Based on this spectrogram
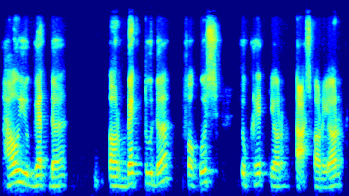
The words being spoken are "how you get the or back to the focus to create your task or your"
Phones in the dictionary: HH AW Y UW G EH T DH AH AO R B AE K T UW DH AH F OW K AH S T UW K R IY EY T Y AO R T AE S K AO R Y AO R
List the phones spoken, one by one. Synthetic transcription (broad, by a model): HH AW Y UW G EH T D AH AO R B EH K T UW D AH F OW K AH S T UW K R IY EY T Y AO R T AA S AO R Y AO R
